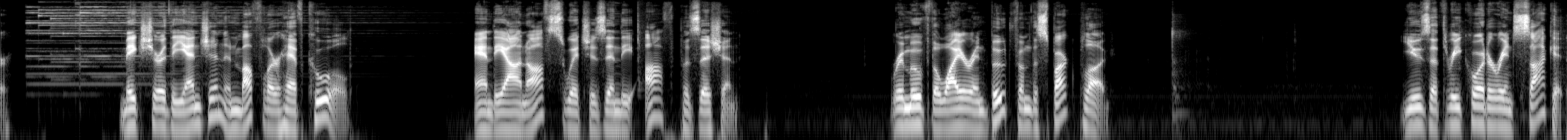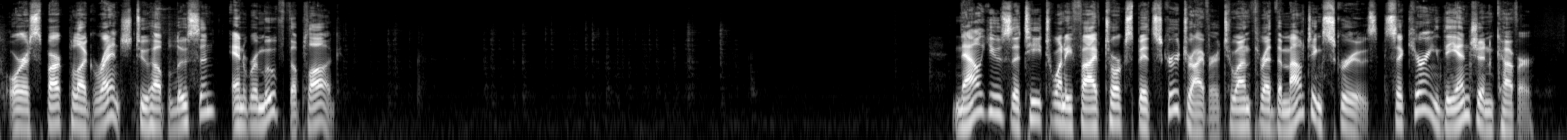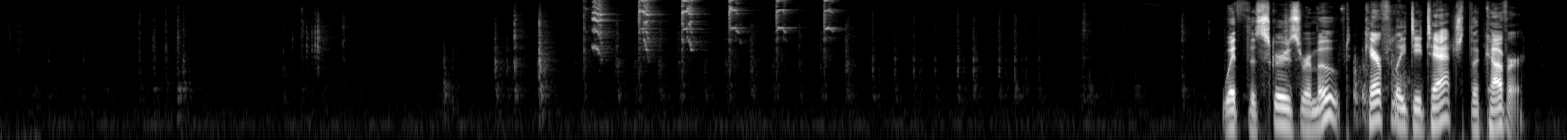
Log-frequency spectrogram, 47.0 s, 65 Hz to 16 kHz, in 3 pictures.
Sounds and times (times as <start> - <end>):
Speech: 1.2 - 3.5, 4.8 - 7.4, 8.9 - 11.1, 14.0 - 19.1, 25.2 - 31.0, 43.6 - 46.6.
